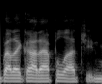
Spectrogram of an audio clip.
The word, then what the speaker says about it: Appalachian: see Dave told me I had to say Appalachian not Appalachian and I listen to you Dave I proun your name wrong but I got appalachin right 50% for me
